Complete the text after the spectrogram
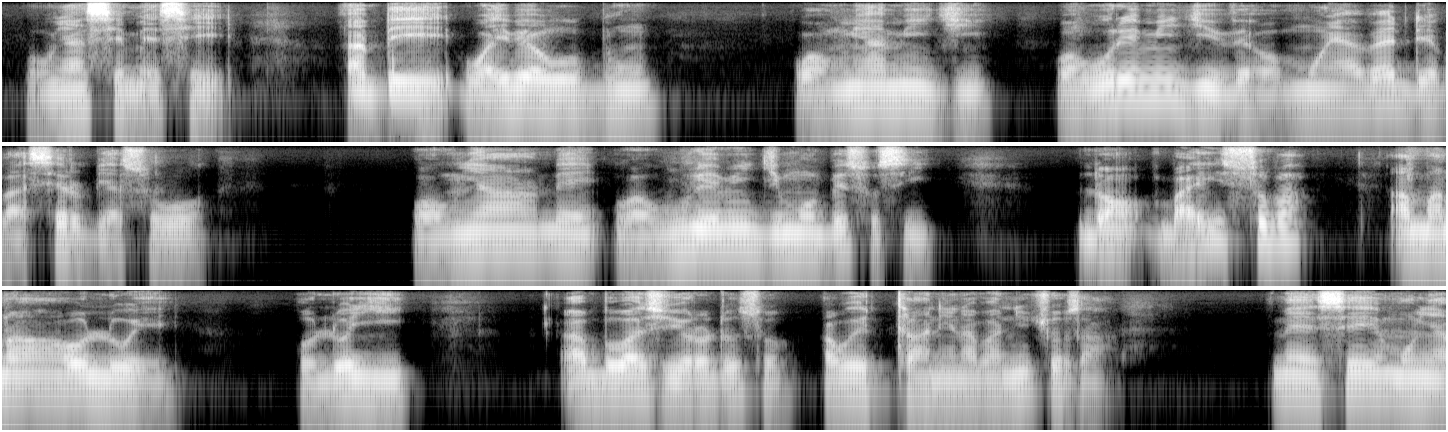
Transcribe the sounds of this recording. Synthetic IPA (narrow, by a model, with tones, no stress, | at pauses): wa̰˨wĩ˦ã˦se˦mɛ̰˨sḛ˦ | a˨be˨wa˨ji˦bɛ˦˨wo˧bũ˦ | wʔa˨wĩ˦ã˦mĩ˦d͡ʒi˦ | wa˨wu˦ɾe˦mĩ˦d͡ʒi˦vɛ˨o˨mõ˨˦a˨vɛ˦dɛ˨ba˨se˦ɾo˨bi˨a˨so˦wo˦˨ | wa˨wĩ˦ã˦bɛ˦wa˨wu˦ɾe˦mĩ˦d͡ʒi˦mõ˨˦be˦so˨si˦ | dɔ̰̃˦˨ba̰˨ji˦so˦ba˦ | a̰˨mã˨nã˦ho˦lo˦˨je˨ | o˨lo˦ji˦ | a̰˨bo˦βa˦si˧jɔ˧ɾɔ˨do˦so˨a˨we˦tʰã˨nĩ˧nã˧ba˨nĩ˦t͡ʃo˦˨sa˨ | mɛ̃˦˨se˦mũ˧˦ɲã˨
